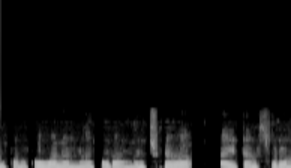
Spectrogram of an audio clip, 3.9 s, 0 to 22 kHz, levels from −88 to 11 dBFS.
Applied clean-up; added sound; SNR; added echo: none; none; none; none.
